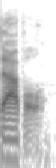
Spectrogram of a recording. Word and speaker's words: APL: That is Gritty Man and APL which I'm pretty sure is pronounced Apple.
